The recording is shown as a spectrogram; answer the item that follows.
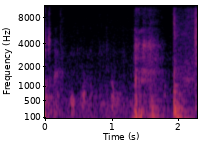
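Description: A pause in a man's speech, mostly quiet, with one short, faint breath about a second and a half in.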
